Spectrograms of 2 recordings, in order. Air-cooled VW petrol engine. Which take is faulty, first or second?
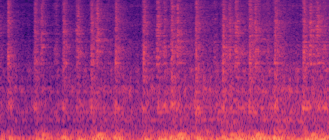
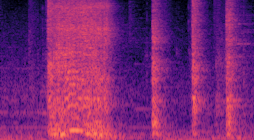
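second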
